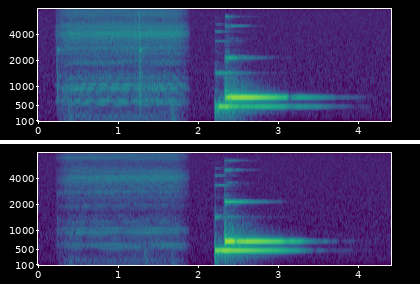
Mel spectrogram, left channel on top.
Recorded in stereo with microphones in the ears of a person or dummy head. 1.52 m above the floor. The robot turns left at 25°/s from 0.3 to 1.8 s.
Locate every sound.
2.2 s a ringtone: 40° right (ahead or behind), 0.5 m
